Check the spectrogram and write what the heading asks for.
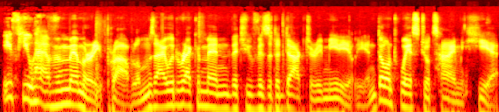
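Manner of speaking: brisk, disapproving mother superior; nun voice. Acted. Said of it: "when I thought nun voice".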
